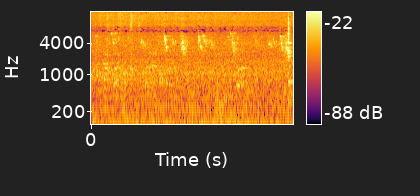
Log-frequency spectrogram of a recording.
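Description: Outdoor garden ambience: small birds chirping in short, quick falling notes over a faint low rumble.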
